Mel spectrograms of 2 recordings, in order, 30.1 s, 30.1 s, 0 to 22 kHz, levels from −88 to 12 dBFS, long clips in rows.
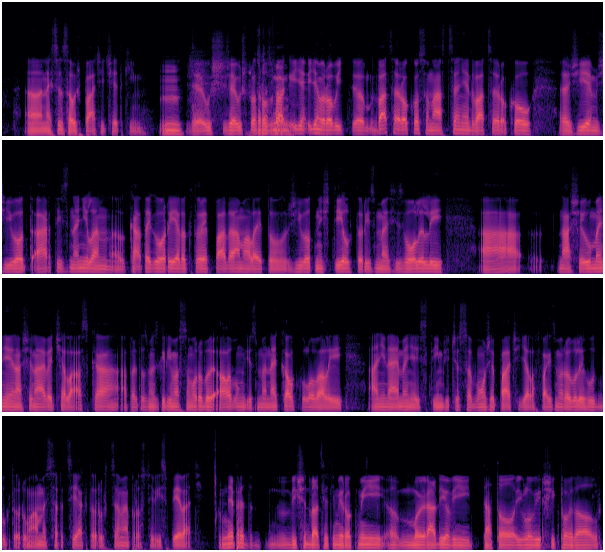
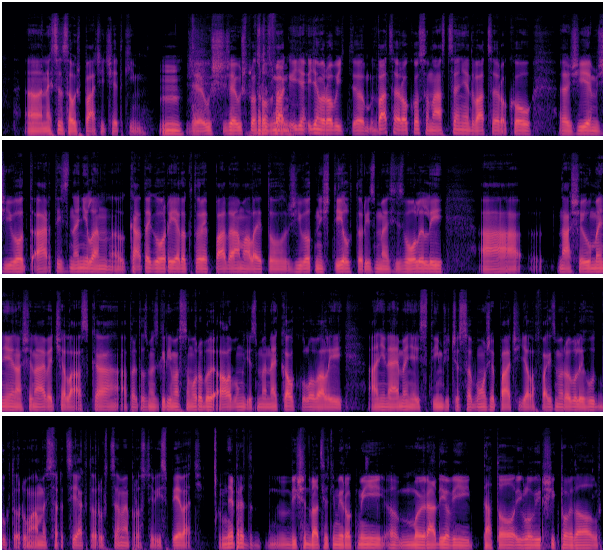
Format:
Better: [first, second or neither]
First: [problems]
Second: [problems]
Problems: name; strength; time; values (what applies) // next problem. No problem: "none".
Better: second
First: muffled; very; fading above 3.5 kHz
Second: none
